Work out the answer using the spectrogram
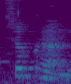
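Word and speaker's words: شكرًا: Shukran.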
